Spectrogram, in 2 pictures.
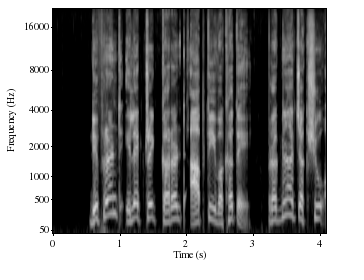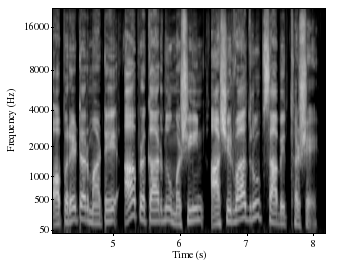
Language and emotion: Gujarati, neutral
